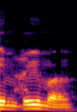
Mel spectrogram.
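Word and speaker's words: Mbeumo: How do you say is it Embo? Is it in Buu? It's actually in Bumo. It's inbumo cuz I've seen a lot about the pronunciation and I think I've been saying it wrong.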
